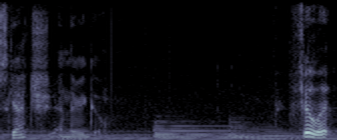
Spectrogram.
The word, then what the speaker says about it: fillet: Fillet, not pronounced filet.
